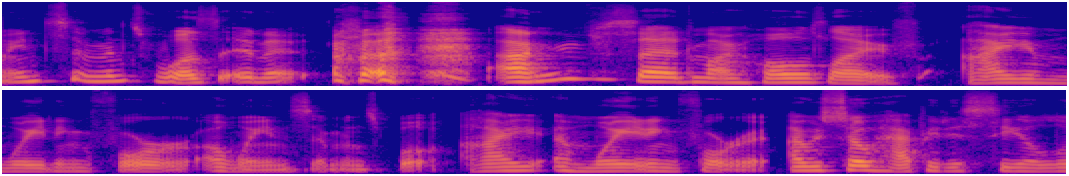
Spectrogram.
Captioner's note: laughs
